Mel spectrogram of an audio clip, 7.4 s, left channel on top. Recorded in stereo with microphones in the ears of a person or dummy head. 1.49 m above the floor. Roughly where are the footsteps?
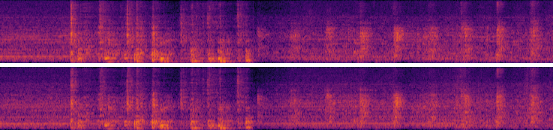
Right.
